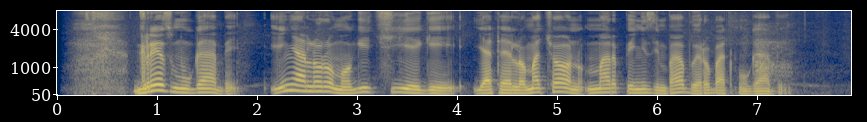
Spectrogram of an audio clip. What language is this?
Luo (Kenya and Tanzania)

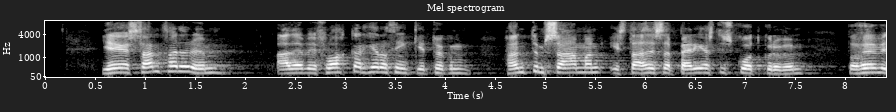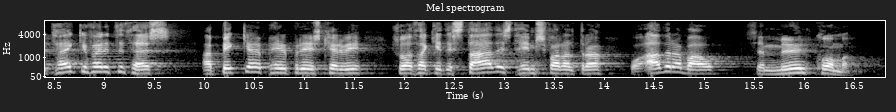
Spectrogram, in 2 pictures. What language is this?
Icelandic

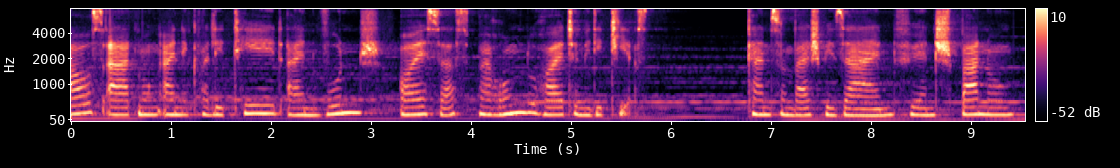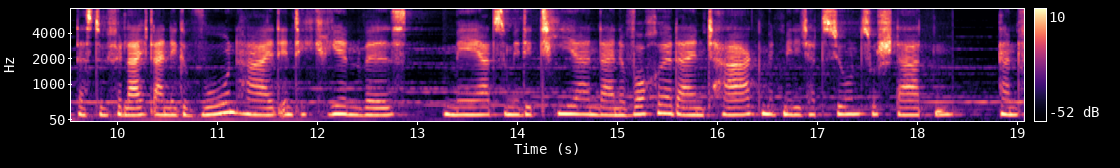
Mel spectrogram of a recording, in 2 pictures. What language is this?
German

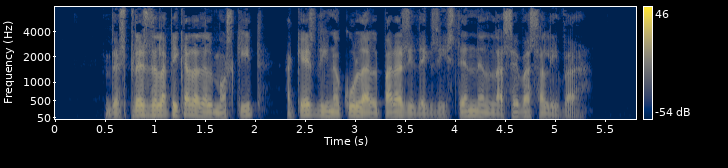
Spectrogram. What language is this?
Catalan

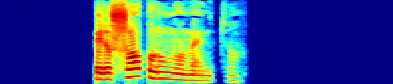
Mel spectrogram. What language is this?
Galician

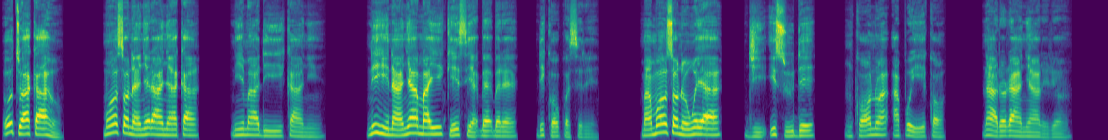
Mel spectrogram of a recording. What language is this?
Igbo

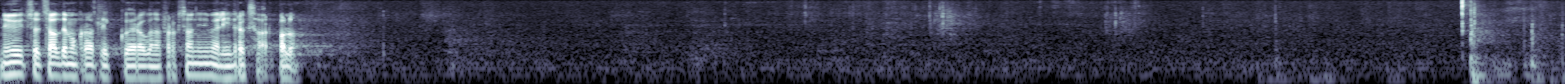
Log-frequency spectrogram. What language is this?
Estonian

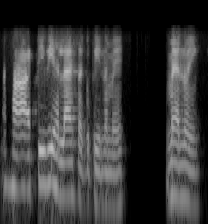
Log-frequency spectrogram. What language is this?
Sindhi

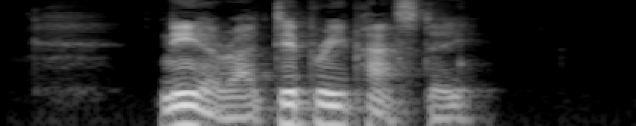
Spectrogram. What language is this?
Cornish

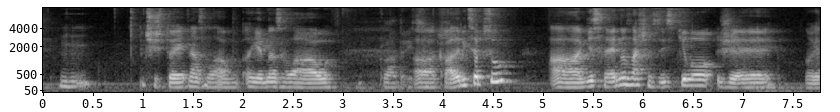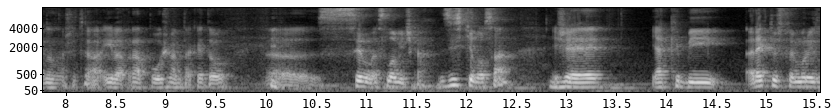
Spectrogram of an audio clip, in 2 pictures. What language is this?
Slovak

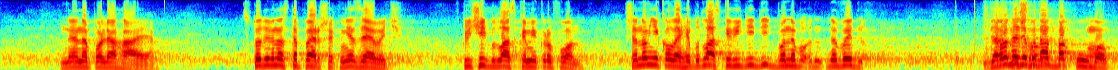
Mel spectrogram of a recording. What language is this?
Ukrainian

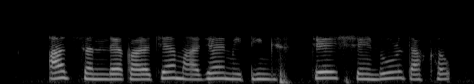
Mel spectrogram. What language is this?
Marathi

